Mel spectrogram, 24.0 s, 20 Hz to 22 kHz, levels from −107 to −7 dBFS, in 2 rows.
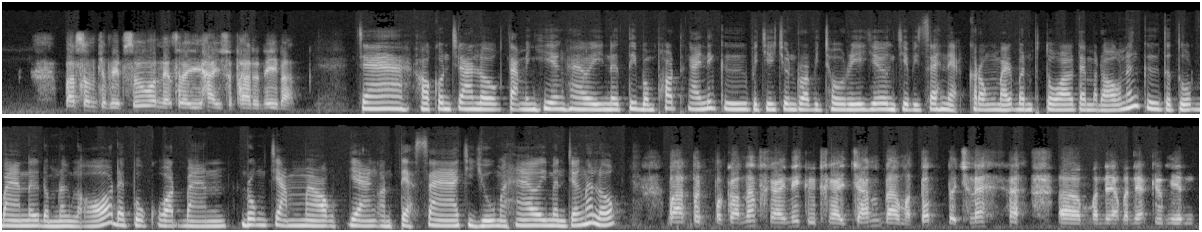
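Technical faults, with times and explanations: No technical faults can be heard anywhere in the recording. Nothing in the audio calls for a time or an explanation.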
